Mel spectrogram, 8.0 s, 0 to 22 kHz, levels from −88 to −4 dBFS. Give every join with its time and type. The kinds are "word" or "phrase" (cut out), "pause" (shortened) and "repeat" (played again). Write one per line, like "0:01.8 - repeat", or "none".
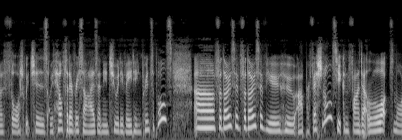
0:01.0 - word
0:04.8 - repeat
